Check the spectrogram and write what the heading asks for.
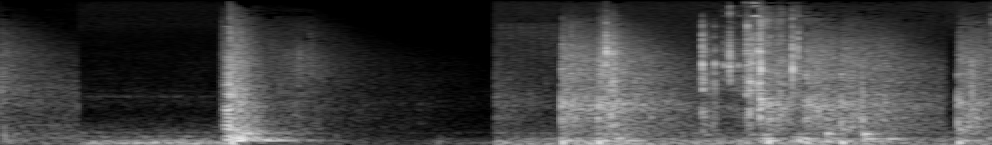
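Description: Bolt of a bolt-action rifle being worked between shots. A sharp knock with a ringing tail about a second in, then from about halfway a run of metallic clicks and sliding as the bolt is cycled to chamber the next round.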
